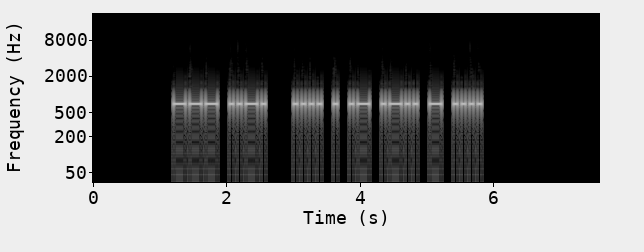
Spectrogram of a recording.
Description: Morse code, heard as a keyed tone, about 20 wpm, 700 Hz. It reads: OF HEALTH
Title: Build A Phrase - 5-Word Phrases - 20wpm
